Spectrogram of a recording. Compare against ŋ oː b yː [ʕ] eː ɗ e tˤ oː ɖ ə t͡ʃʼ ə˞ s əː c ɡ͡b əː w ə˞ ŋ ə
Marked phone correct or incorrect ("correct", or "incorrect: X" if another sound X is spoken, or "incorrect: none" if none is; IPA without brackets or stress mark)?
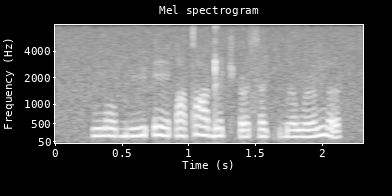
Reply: incorrect: ʔ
